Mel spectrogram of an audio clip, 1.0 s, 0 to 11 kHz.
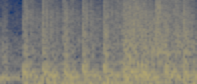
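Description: Machine gun fire in the real-time strategy game Company of Heroes 2, a continuous dense rattle of rapid shots that fills the whole moment at steady, loud volume with no talk.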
